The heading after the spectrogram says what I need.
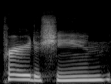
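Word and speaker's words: Prairie du Chien: Prairie Duchene, if you want to pronounce it not the French way, right?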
